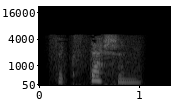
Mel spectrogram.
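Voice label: "succession", English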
